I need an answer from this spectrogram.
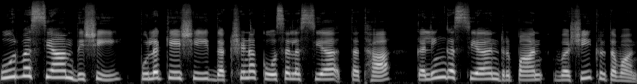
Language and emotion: Sanskrit, neutral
